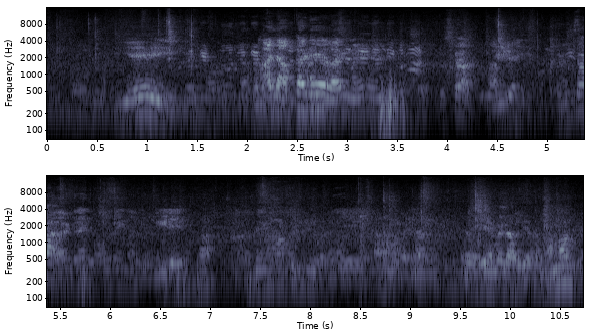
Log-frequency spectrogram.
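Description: Men call out and talk to each other outdoors at a distance.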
